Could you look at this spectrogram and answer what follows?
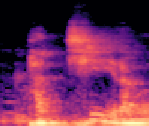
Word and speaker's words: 밭이: 발음되는 것을 구개음화라고 합니다 밭이 바티가 아니라 바치라는 거고 굳이 뭘 하냐 할 때는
